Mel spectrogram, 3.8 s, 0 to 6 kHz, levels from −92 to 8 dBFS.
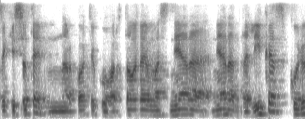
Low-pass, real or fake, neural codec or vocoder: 5.4 kHz; real; none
